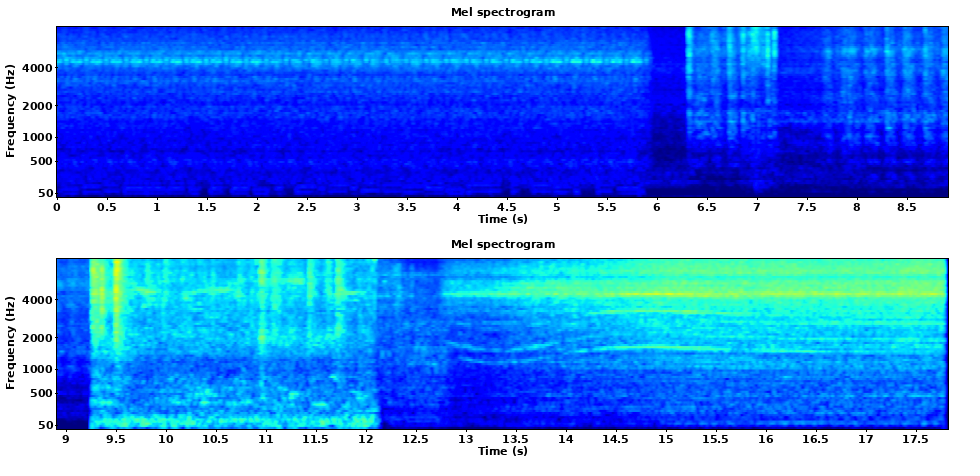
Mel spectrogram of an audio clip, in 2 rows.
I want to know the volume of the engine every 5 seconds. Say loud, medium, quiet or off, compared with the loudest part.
quiet, quiet, medium, loud.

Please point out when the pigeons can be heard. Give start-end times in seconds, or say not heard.
9.3-12.2.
